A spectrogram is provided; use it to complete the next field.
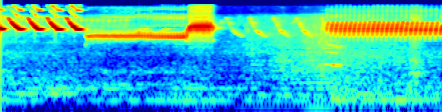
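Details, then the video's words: Singing Belgian canary: four quick descending whistles, a sustained low rolling trill, a brief higher buzz, soft faint notes, then a bright rapid trill to the end. "Belgian canary singing"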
